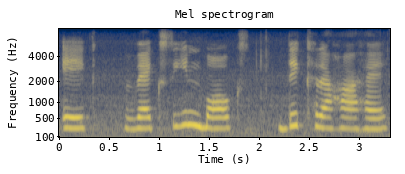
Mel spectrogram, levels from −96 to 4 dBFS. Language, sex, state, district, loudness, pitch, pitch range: Hindi, male, Madhya Pradesh, Katni, -14 LUFS, 260 Hz, 255-280 Hz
